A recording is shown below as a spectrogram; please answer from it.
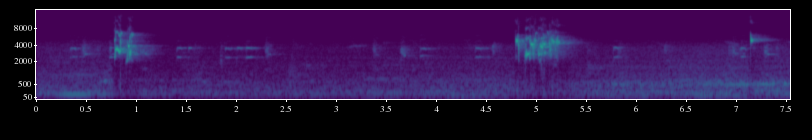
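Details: Shrill, high-pitched lovebird chirping: two loud, harsh bursts about four seconds apart, with soft, thin twittering notes between them and a short sharp squeak at the end.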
